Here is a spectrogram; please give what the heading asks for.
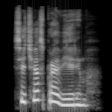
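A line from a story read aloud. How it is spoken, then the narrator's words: Sighed. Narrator (Russian): вздохнула я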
